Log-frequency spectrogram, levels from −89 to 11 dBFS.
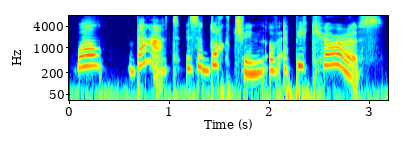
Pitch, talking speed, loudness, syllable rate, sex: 270 Hz, 130 wpm, -19 LUFS, 4.4 syllables/s, female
